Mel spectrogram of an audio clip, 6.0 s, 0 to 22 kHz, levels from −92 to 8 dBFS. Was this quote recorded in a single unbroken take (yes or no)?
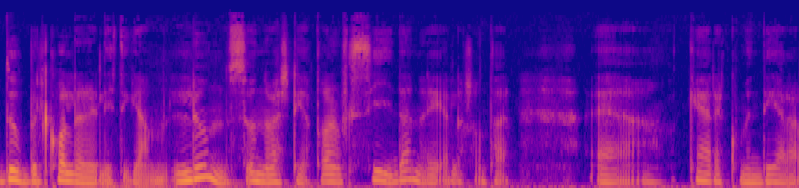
no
